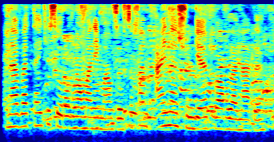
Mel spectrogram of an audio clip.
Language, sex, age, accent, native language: Uzbek, female, under 19, Qashqadaryo, Uzbek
